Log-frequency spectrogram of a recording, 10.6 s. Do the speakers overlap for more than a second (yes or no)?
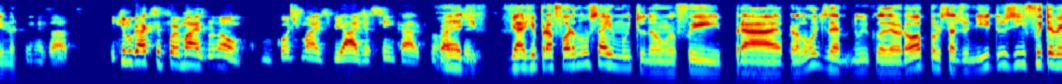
no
